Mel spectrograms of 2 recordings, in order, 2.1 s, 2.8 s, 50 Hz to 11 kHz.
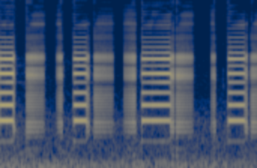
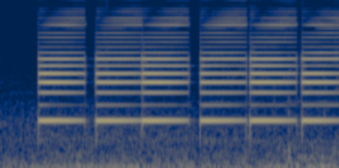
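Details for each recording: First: Garrett Ace 400i bench test on a bottle cap with iron audio on and iron notched out: choppy broken tones with grunting iron flanking on each sweep, so it is not a good target. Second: Garrett ACE 400i metal detector, 10 kHz, bench test over a bottle cap before iron is discriminated out: clean high beeps, about five in under three seconds, one per coil pass; reads falsely as a good target.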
